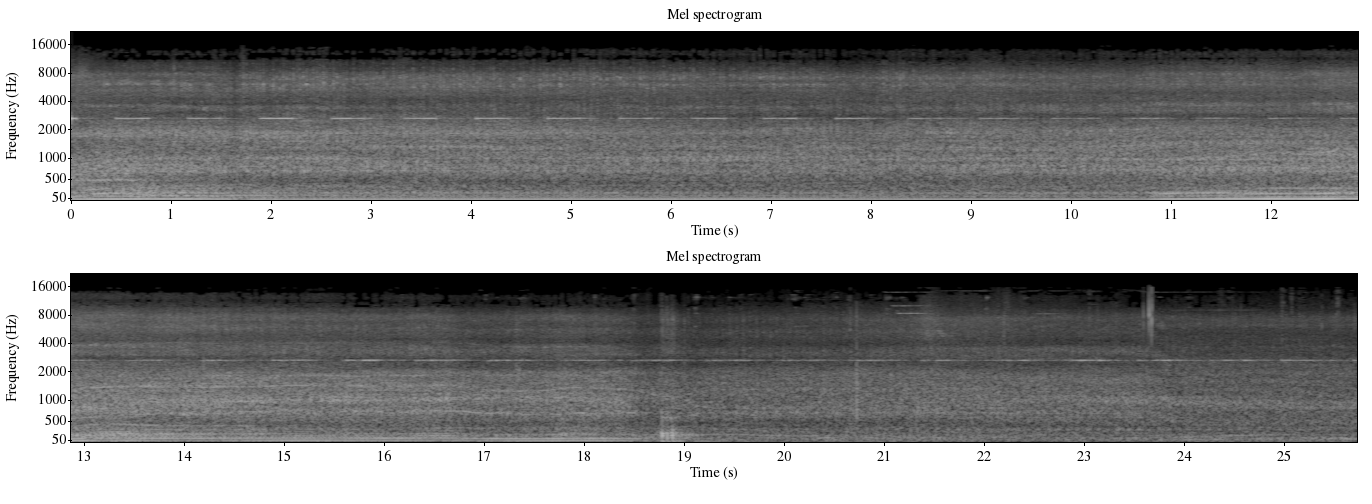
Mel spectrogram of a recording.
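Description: A reversing alarm beeps steadily and quickly.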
